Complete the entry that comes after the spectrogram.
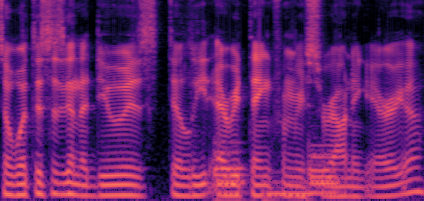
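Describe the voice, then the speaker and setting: Music plays behind a man as he talks. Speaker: graphic design tutorial youtuber. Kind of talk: tutorial. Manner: fast; casual.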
